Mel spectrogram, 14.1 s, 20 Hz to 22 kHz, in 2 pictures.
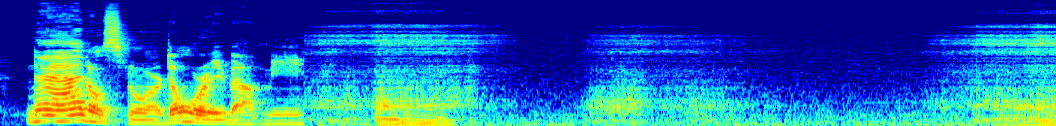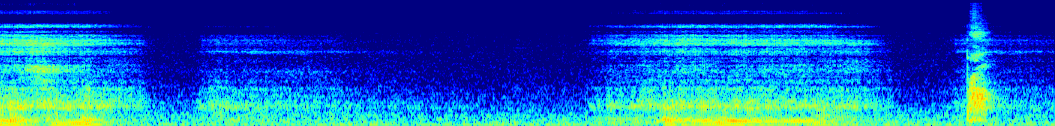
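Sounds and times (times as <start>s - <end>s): man snoring: 2.0s - 5.1s, 6.2s - 9.3s, 11.0s - 14.0s.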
